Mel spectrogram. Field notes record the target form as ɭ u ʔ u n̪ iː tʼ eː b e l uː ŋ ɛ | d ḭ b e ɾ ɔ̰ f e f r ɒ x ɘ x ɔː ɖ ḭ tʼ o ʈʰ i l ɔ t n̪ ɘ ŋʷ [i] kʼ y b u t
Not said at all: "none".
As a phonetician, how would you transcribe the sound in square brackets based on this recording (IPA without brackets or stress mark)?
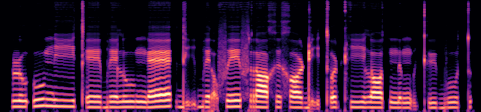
ḭ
